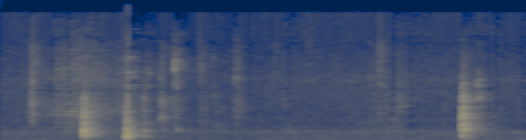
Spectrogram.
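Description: A utensil stirring tomatoes in a cooking pot for tomato sauce gives a few soft clinks against the metal: two close together, then one more after a pause, over a quiet kitchen background.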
